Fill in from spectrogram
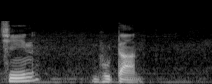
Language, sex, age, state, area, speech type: Sanskrit, male, 18-30, Bihar, rural, spontaneous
